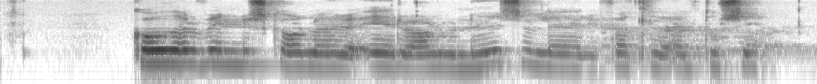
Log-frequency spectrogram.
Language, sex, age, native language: Icelandic, female, 11, Icelandic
